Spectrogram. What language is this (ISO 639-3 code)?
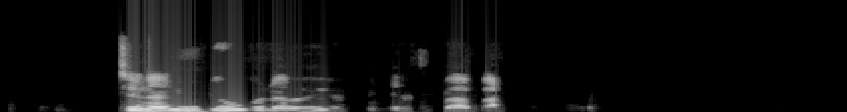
swa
